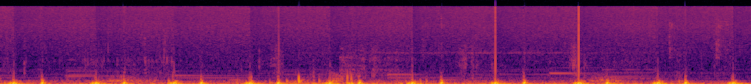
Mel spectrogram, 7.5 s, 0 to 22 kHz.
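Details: Regular lub-dub heartbeat at about 75 beats a minute, heard through a stethoscope, with light stethoscope rubbing noise; a relaxing ASMR heartbeat recording.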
